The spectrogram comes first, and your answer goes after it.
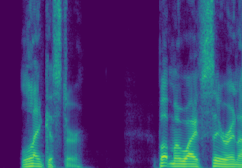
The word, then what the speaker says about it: Lancaster: It's spelled Lancaster, and everywhere else in the states, Lancaster, California, uh it's Lancaster, uh but in Lancaster, it's pronounced Lancaster.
